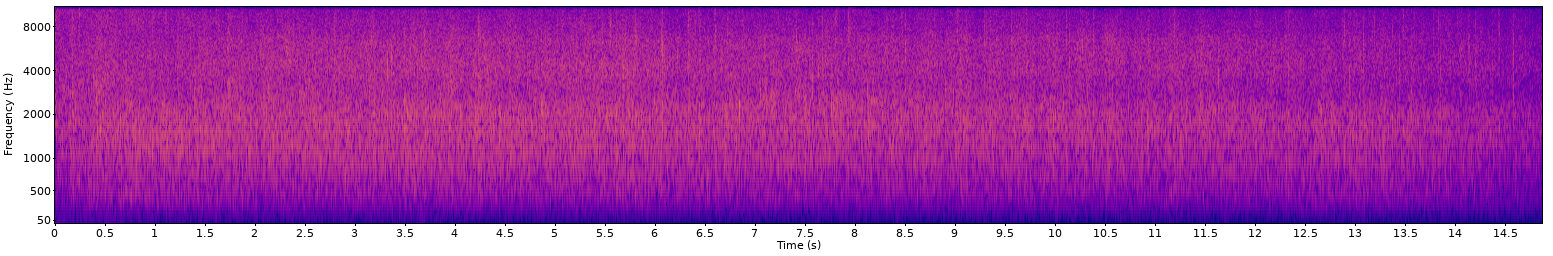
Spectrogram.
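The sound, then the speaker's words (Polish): Sustained applause from an audience, a dense, steady wash of clapping that holds at an even loudness for about fifteen seconds, with no voices rising above it. “Myślę, że oklaski się należą.”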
